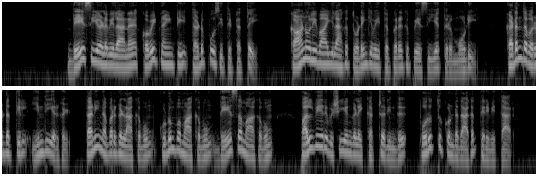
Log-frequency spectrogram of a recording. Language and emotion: Tamil, neutral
